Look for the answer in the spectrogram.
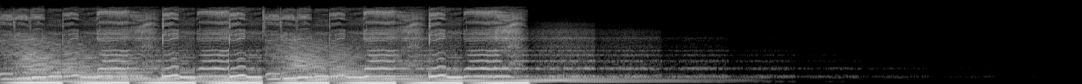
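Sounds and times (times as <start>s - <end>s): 
synthwave music: 0.0s - 7.2s.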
